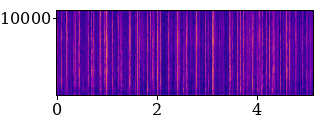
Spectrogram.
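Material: Paper foil.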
